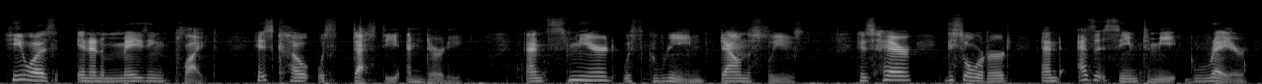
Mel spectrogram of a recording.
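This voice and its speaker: A man reading a classic novel as a dramatic audiobook narration, with measured literary phrasing and deliberate pauses. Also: a little high, very animated, bright, forceful tone, rough recording.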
